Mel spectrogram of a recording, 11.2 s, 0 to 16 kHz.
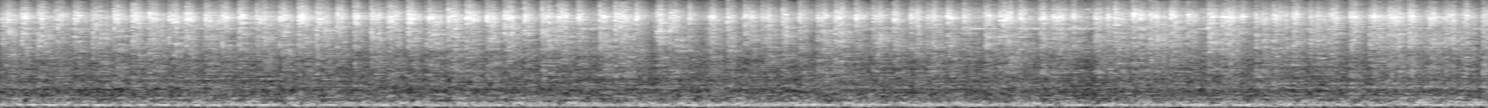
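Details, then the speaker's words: Pontiac 455 V8 with no exhaust fitted, running to cure heat paint: loud, deep, steady rumble firing evenly and strongly, no knocks or misses; normal idle. "sounds good hopefully your runs as good as it sounds and uh we actually got to quiet it down because we got to put an exhaust on there"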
